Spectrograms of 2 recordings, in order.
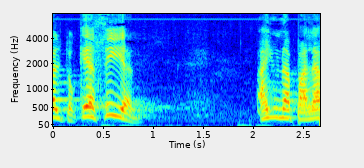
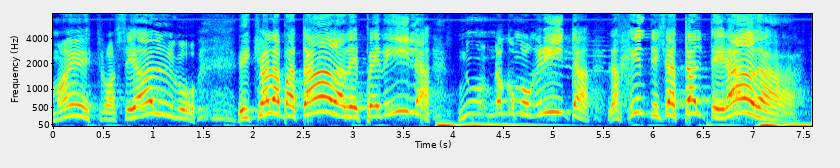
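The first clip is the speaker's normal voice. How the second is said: raised, loud, fed-up urging; agitated complaint; 6 semitones higher, 5 dB louder than usual. Retold or imitated. Disciples to Jesus about the shouting woman, agitated complaint. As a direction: press the master to get rid of her. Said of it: "Los discípulos se alteraron".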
